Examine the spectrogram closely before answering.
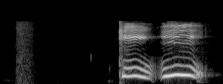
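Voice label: "ti3yu4", Mandarin Chinese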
